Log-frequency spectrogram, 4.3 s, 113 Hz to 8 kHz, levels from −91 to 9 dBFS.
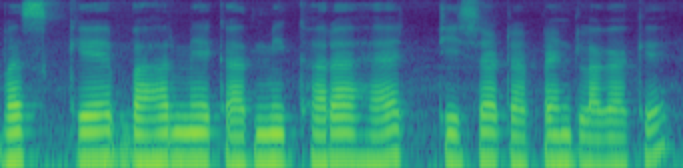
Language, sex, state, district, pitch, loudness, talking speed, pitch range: Hindi, male, West Bengal, Alipurduar, 135 Hz, -17 LUFS, 170 wpm, 130-140 Hz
